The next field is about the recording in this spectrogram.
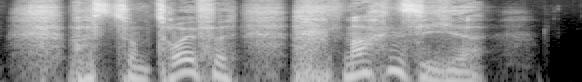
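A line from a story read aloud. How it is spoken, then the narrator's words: Gasping. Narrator (German): keuchte Mehringer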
